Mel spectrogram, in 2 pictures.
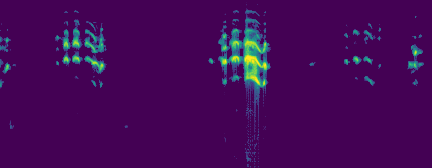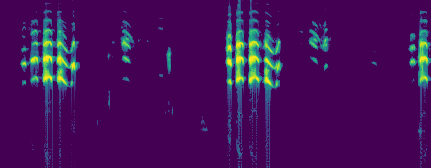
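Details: Red-wattled lapwing (Vanellus indicus), recorded in India, crying with loud, shrill, clipped notes in quick bursts of three to five, repeated every few seconds against a quiet background.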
